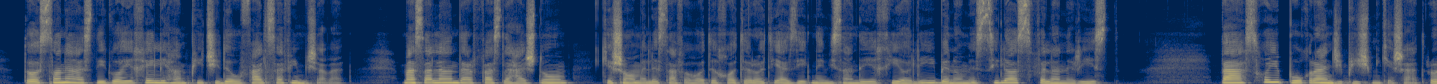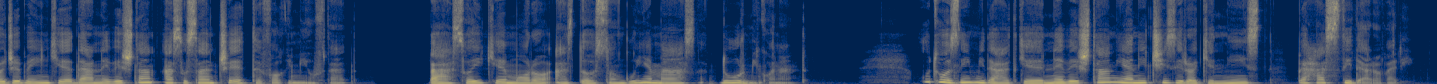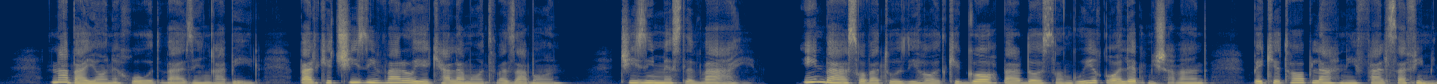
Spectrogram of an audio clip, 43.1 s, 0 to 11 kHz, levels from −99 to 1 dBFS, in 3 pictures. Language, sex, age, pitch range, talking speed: Persian, female, 40-59, 180-220 Hz, 135 wpm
